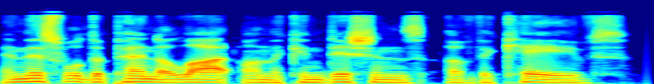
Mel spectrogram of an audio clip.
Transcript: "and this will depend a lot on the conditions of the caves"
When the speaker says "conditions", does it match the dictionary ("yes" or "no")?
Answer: yes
